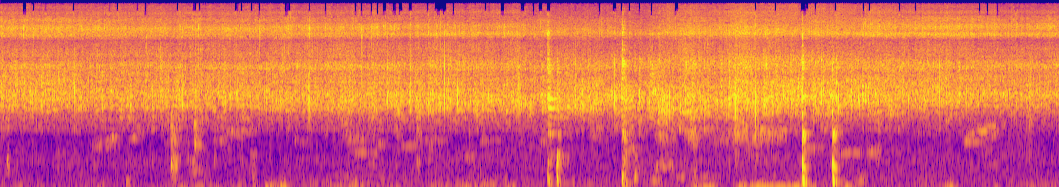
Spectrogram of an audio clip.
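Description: Fried yukti flowers being lifted from a pan with a metal spatula: a soft, continuous oil sizzle with a few scattered scrapes and clinks, quiet and without voices.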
